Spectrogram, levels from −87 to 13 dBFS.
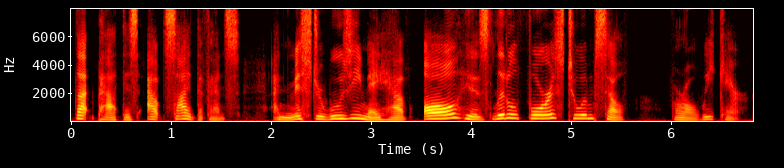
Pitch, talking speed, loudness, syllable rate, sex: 185 Hz, 185 wpm, -20 LUFS, 4.8 syllables/s, female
